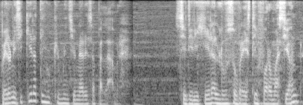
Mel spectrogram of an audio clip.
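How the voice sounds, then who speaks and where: A sly male nurse with a mid-pitched voice played by an actor, gloating and insinuating. He taunts like a confident blackmailer in an urban fantasy audio drama, over faint music. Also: moderate pace, gravelly, darkish tone, lightly acted. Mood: sly menace. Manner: smug, mocking, insinuating. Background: background music.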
